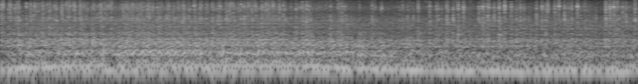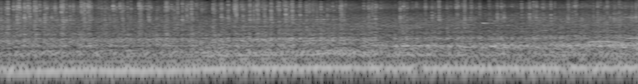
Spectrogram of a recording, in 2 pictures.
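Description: Engine of a two-wheel-drive super stock pulling truck, a square-body pickup, idling as it rolls slowly past close by. The engine note is steady and low-pitched.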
